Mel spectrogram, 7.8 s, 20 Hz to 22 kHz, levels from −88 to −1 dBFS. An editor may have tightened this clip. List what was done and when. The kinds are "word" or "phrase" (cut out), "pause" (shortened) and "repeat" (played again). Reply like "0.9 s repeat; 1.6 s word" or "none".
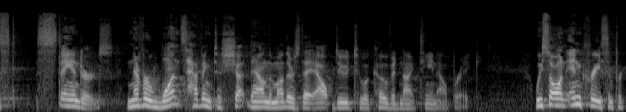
4.2 s word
